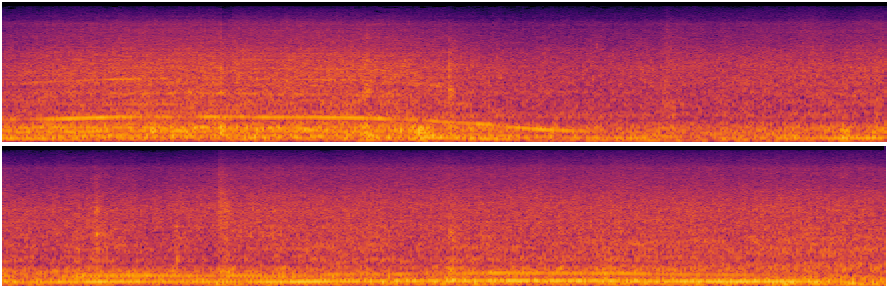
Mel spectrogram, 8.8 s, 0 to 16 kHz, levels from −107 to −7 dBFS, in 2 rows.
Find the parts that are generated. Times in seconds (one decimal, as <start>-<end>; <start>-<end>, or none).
0.6-1.8; 3.1-8.2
